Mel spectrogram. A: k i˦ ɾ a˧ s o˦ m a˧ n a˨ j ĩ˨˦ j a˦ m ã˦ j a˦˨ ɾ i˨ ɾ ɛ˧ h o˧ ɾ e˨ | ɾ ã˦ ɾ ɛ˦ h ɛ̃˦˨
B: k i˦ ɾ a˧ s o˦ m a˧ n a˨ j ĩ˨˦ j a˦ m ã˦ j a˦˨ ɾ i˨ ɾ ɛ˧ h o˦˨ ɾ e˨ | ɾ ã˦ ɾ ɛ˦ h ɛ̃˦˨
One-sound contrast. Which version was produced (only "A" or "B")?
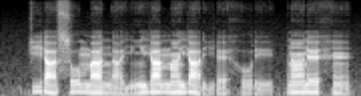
A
